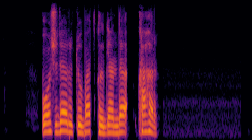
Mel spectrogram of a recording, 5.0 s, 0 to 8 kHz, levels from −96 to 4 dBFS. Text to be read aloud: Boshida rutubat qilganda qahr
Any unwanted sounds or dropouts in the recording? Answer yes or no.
no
